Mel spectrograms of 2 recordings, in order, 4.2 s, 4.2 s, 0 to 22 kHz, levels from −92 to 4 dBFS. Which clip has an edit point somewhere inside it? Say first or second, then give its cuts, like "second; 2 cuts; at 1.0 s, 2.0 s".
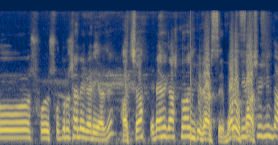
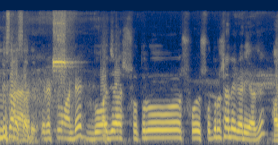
first; 1 cut; at 2.9 s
